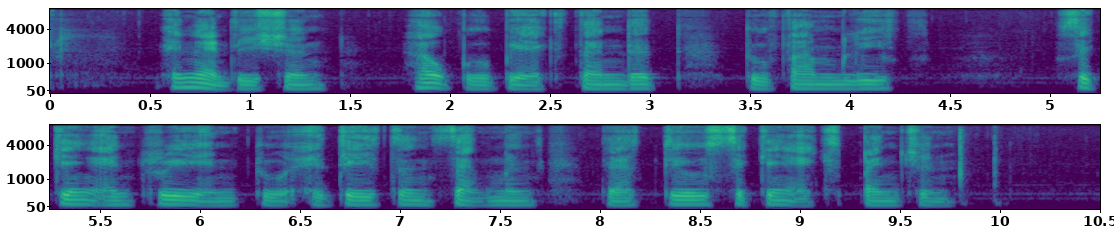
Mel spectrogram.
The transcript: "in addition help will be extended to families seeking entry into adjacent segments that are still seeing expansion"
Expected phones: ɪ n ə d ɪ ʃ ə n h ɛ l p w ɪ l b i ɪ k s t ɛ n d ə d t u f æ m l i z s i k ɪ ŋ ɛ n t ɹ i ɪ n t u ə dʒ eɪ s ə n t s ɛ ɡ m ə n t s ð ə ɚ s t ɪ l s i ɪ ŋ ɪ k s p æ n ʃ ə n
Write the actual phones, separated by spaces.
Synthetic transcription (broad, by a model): ɪ n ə d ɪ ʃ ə n h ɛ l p w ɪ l b i ɪ k s t ɛ n d ə d t u f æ m l i s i k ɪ ŋ ɛ n t ɹ i ɪ n t u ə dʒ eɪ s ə n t s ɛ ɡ m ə n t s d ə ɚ s t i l s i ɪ ŋ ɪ k s p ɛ n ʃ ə n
